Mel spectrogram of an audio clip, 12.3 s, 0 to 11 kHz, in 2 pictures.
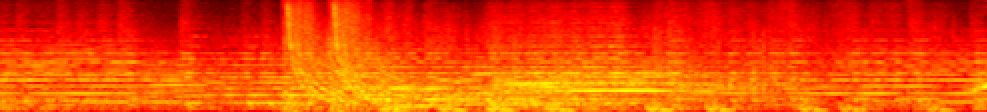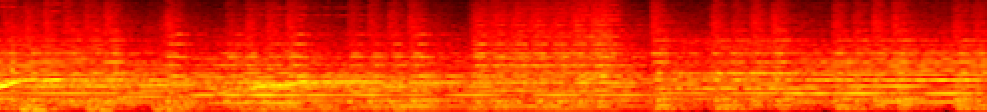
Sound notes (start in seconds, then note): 1.7 weapon blasts; 1.8 creatures groan; 4.9 boots padding; 7.4 creatures calling; 8.7 intense dramatic music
